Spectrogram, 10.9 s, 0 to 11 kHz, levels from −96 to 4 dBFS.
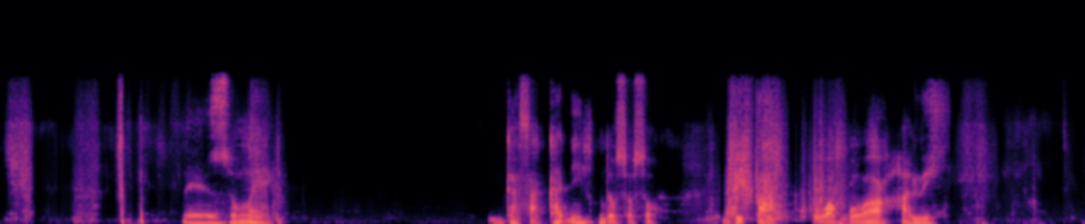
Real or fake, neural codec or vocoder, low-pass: fake; codec, 16 kHz, 2 kbps, X-Codec, HuBERT features, trained on balanced general audio; 7.2 kHz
